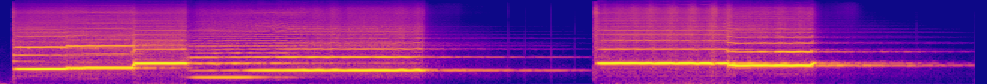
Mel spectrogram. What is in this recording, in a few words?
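shakuhachi flute; japan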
